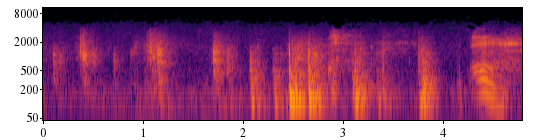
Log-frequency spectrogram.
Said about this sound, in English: You see that linen closet across the hall? I see. You want some help? Nope. Just open that closet door.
